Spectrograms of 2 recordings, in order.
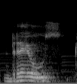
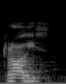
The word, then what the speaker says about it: Reus: Pero vamos directamente al FIFA 17, que salió a mediados del 2016, y que en la portada aparecía Marco Reus, Reus, Royce, se pronuncia,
